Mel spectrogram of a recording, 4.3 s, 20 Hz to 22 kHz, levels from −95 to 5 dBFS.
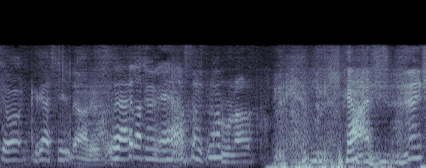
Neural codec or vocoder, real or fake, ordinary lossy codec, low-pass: codec, 16 kHz, 1 kbps, FunCodec, trained on LibriTTS, 50 frames a second; fake; AAC, 48 kbps; 7.2 kHz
